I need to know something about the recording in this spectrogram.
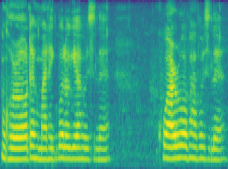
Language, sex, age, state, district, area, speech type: Assamese, female, 30-45, Assam, Golaghat, urban, spontaneous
